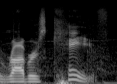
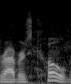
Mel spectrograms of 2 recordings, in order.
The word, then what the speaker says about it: Robbers Cave: of play in OKC robbers cave not robbers Cove as I so eloquently mispronounced earlier and chat let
